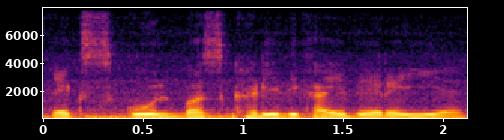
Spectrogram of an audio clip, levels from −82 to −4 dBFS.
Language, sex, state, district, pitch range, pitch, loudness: Hindi, male, Rajasthan, Bikaner, 150-160 Hz, 155 Hz, -13 LUFS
